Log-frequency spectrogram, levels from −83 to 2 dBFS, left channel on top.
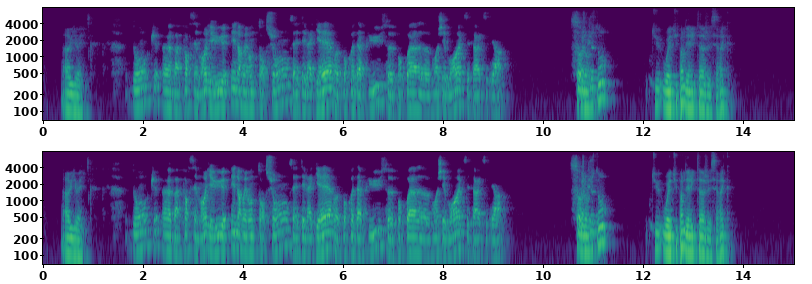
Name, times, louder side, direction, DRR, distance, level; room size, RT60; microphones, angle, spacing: voice 1, 0.4-0.8 10.7-11.3 12.1-13.7, right 2 dB, 40° right, 8 dB, 0.6 m, -27 dB
voice 2, 1.4-9.2 10.6-11.0, right 1 dB, 85° right, 3 dB, 2.1 m, -30 dB
9.1 x 4.1 x 7.0 m, 0.40 s
head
